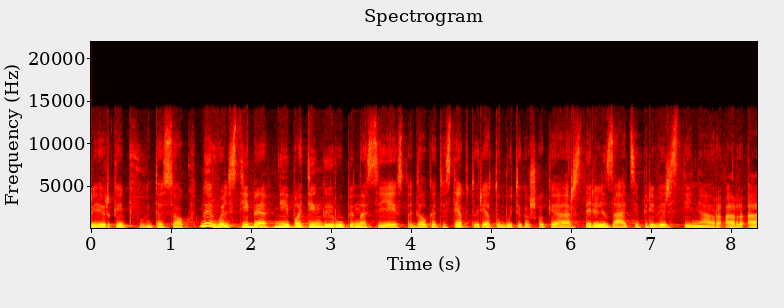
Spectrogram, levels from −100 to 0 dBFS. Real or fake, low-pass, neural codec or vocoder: fake; 14.4 kHz; vocoder, 48 kHz, 128 mel bands, Vocos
